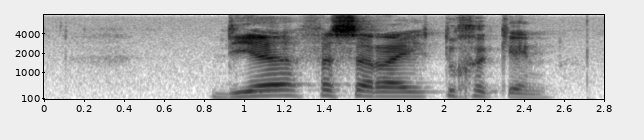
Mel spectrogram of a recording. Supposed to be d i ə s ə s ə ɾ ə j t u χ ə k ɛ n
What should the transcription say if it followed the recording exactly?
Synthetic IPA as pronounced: d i ə f ə s ə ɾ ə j t u χ ə k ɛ n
